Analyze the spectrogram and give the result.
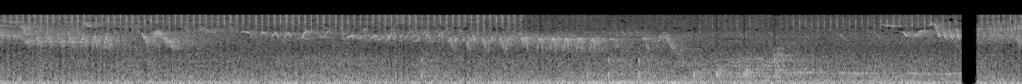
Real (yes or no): yes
